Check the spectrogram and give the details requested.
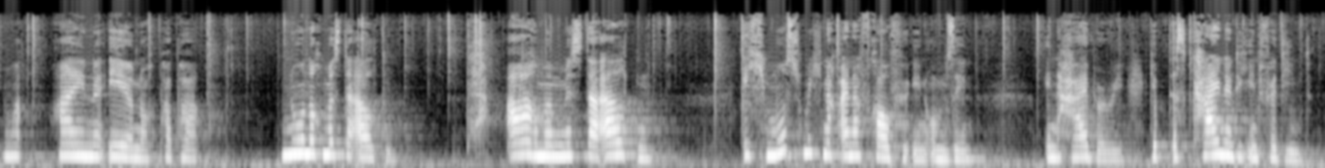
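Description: A woman playing a self-assured young gentlewoman in a radio play, confident and playful as a meddling matchmaker. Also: sits high, slow, long reverb tail. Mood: eager, scheming.

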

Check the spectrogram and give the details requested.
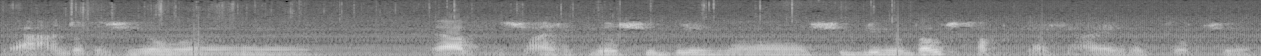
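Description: Over a clearly humming, noisy recording comes a fairly low-voiced actor as an earnest believer, a man in an audio play. He rambles hesitantly, pausing and repeating himself as he reassures and explains. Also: fairly even intonation. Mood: earnest, awed. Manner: hesitant, rambling, many pauses and repetitions. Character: earnest believer in friendly aliens, reassuring companion. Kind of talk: improvised-sounding Dutch audio drama monologue. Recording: noisy, with loud mains hum.

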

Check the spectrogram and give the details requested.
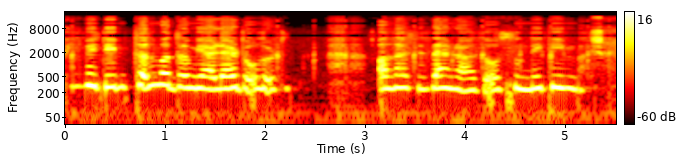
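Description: A woman's voice: high voice, flat delivery, normal speed. An actress playing an emotional, polite woman who has lost her memory in a radio drama. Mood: tearful gratitude. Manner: polite, emotional, hesitant delivery. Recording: muffled old radio drama recording.

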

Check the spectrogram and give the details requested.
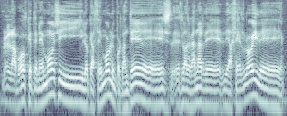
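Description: Low-voiced host chatting over background noise. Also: male voice, moderate pace, a little mellow. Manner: rambling, colloquial, trailing off mid-thought. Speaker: radio podcast host. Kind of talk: casual unscripted chat.

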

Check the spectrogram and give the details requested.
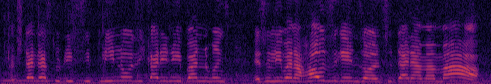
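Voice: very high voice, flat delivery, fast, background noise. A performer playing a bossy, swaggering boy who leads a street gang in a radio play, giving clipped orders. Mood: indignant. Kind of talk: German radio play dialogue.

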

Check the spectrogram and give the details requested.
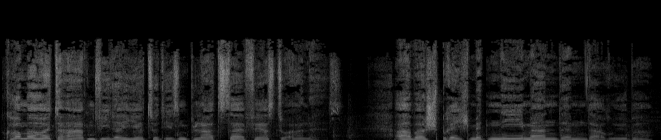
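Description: A woman's voice: medium pitch, expressive, moderate pace, warm tone, breathy edge. A woman playing a bossy, streetwise young gang leader in a German radio drama, conspiratorial and commanding. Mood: sly, coaxing. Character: bossy, streetwise older kid leading petty thieves. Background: faint music.

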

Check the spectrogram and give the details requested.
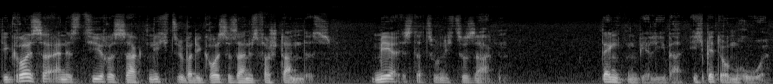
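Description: A man voicing a wise, stern female owl who lectures with measured authority in a children's radio play. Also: low voice, expressive, vocal fry, a little hiss or hum. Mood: stern, calming.

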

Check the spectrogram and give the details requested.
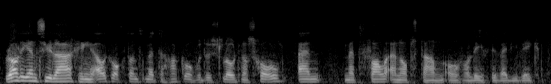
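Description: An actor playing a wry family father who narrates a Dutch radio play in a measured way. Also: medium pitch, fairly bright tone, breathy edge, poor audio.

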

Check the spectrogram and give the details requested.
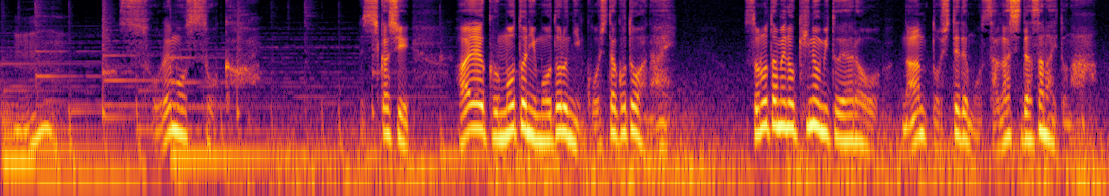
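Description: Audio drama casting: stern, easily flustered older brother, high voice, very animated, stiff scolding diction. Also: male voice, a little slow, faint music behind. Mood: grumbling, weary. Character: irritable, serious older brother, easily flustered young man. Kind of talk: anime-style audio drama acting.

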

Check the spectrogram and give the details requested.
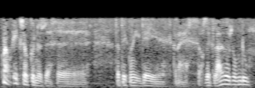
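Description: An actor playing an affectionate, teasing husband in a wheelchair in a Dutch radio play, playful and intimate. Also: male voice, low voice, big pitch swings, brisk. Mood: musing, playful. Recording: tinny, band-limited old radio recording, faint noise.

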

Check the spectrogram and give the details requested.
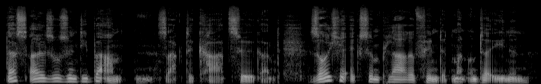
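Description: Very deep gravelly sceptical outsider. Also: male voice, wildly swooping pitch, normal speed, no echo, clean studio sound, full character voice. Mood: sceptical, probing. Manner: hesitant, probing. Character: K., hesitant, sceptical outsider questioning villagers. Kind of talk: German radio play acting.

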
